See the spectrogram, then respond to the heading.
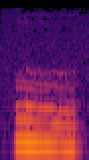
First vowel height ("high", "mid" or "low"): high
